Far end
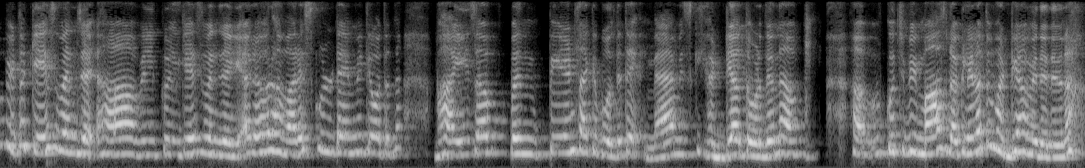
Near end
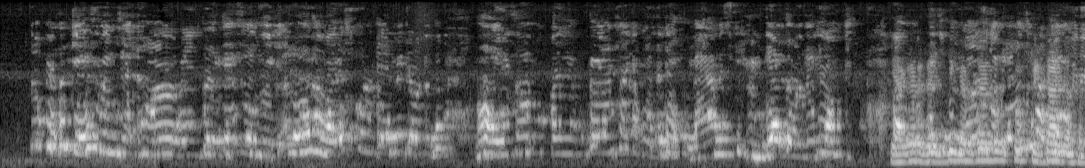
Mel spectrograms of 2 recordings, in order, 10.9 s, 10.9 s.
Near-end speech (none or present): present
